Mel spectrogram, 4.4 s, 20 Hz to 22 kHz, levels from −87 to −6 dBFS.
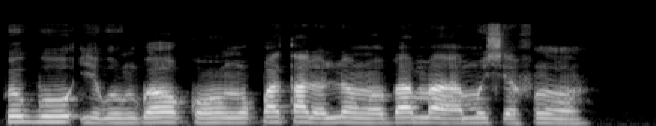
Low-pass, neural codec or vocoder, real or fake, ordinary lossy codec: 9.9 kHz; none; real; none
